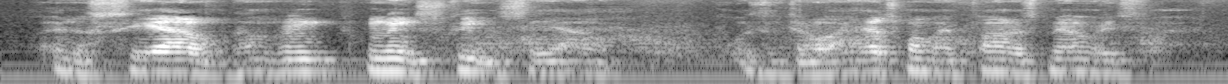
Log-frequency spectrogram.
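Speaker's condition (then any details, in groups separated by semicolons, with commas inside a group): Parkinson's disease; mild, about four years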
